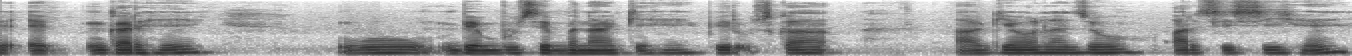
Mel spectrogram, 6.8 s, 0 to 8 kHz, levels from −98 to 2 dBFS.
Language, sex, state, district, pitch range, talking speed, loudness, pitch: Hindi, male, Arunachal Pradesh, Papum Pare, 110-120 Hz, 140 wpm, -21 LUFS, 115 Hz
